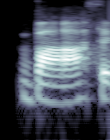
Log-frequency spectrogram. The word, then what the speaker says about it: Bath: And he wasn't even supposed to be in Bath that night, Bath, if you say it correctly.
